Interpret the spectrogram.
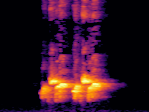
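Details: White-eared bulbul singing a compact phrase of rich, slurred whistles in two quick parts with a tiny gap between them, nearly one second in total, with no other sounds present.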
